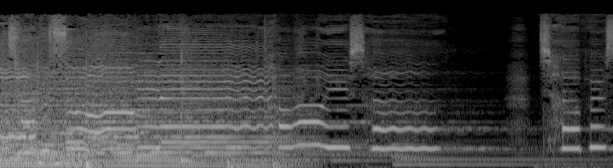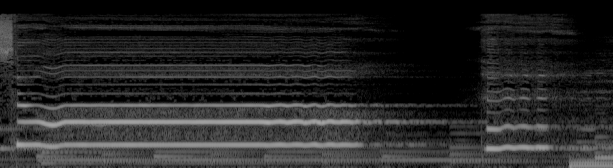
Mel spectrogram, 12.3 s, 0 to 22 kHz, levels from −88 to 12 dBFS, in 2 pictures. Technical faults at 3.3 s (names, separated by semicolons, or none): none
